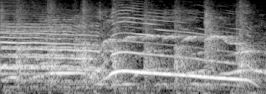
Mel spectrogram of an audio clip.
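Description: A studio audience cheers loudly to welcome female guests onto a show, with high-pitched shrieks and whoops rising over a busy wash of crowd noise and clapping, sustained throughout the short burst.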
